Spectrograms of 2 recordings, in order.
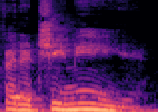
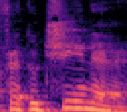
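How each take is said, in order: First: The word is given an anglicized pronunciation. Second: The word is given its Italian pronunciation. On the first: The speaker calls it wrong. "not fettuccine" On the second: The speaker calls it right. "it's uh, uh, fettuccine"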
